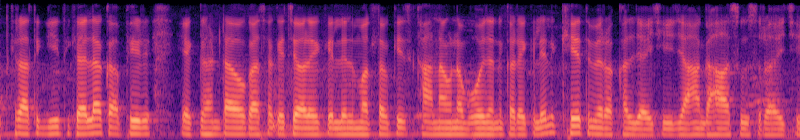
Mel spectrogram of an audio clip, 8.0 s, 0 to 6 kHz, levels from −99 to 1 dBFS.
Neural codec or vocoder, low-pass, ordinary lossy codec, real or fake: none; 5.4 kHz; none; real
